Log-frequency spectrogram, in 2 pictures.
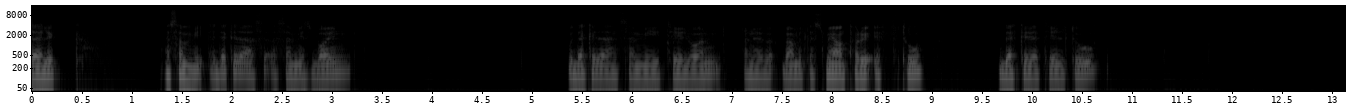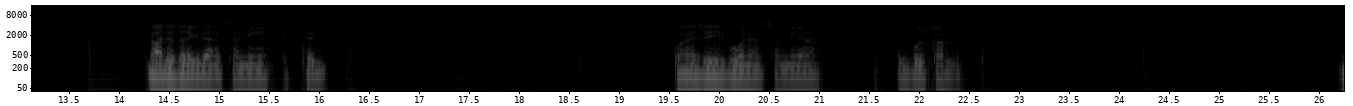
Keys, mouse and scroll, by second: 1.4 click, 2.3 F2, 5.1 click, 6.3 F2, 9.1 click, 9.4 click, 10.6 F2, 14.1 click, 16.6 F2, 19.3 click, 21.1 F2, 25.8-26.1 scroll up 2.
